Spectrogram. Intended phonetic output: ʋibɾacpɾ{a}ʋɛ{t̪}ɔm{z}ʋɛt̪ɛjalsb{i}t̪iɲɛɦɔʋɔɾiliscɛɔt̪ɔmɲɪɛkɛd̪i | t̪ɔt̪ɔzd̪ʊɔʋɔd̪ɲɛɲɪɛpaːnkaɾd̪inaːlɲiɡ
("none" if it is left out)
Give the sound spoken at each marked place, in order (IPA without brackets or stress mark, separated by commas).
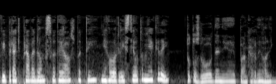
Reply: a, d̪, s, ɛ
